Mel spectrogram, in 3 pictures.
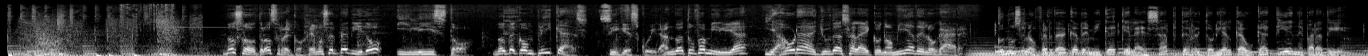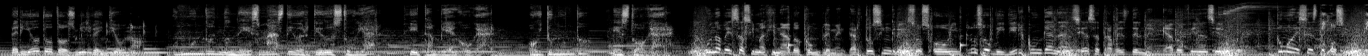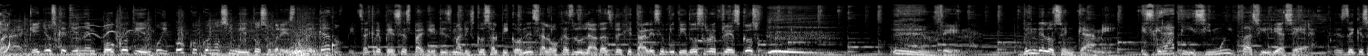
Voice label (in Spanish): Reel Locución Comer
